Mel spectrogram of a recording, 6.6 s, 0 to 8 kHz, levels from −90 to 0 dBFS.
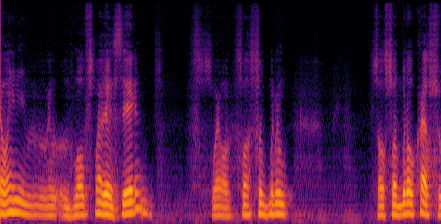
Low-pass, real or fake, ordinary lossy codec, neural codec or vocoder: none; fake; none; codec, 16 kHz, 0.5 kbps, FreqCodec, larger model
